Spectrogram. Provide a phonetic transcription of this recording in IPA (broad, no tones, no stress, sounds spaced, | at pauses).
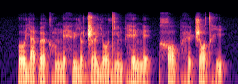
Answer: o j æ ɓ œ ɡʱ õ ŋ e h y j œ ɖ͡ʐ œ j o d j ĩ bʱ e ŋ e | x ɔ bʱ ø t͡ʃ ɔ dʱ i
